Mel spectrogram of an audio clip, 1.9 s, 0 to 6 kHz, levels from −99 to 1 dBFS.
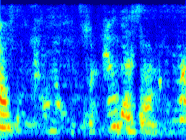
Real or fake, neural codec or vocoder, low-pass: fake; codec, 16 kHz, 2 kbps, X-Codec, HuBERT features, trained on general audio; 5.4 kHz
